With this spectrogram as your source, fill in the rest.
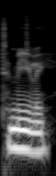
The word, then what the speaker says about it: Timelie: and the whole time i was reading it as timeline and there is this diagonal line which does suggest timeline so it's my own fault you get revenge on it i think i'll pronounce it tameli um i played a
